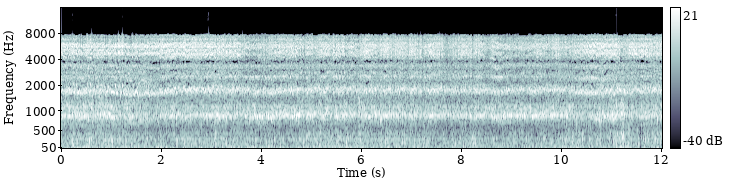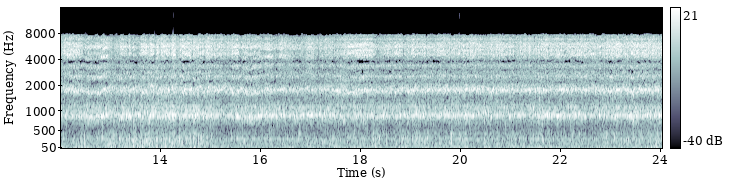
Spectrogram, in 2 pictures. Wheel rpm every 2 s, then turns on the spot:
190, 220, 230, 240, 230, 230, 230, 230, 230, 220, 240, 230.
none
